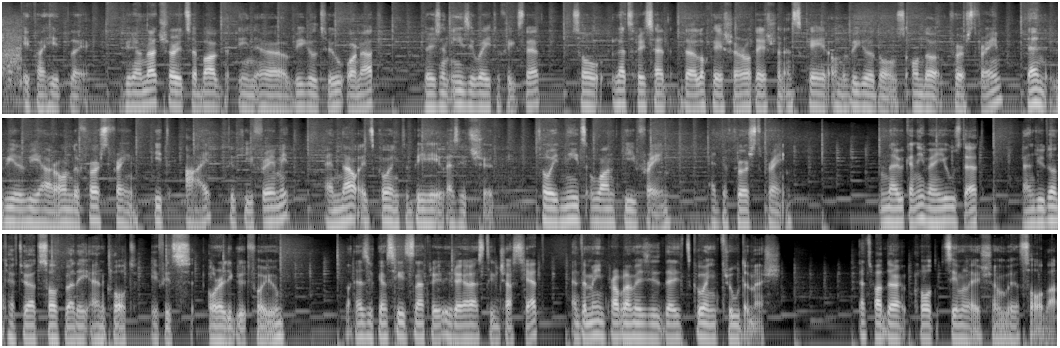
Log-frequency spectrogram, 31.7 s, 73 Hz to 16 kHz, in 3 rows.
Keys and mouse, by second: 0.5 space, 4.2 space, 6.5 alt+r, 6.8 alt+g, 7.6 click, 8.3 alt+r, 8.7 alt+g, 8.9 alt+s, 12.2 i, 15.6 space, 17.6 click, 22.0 click, 24.4 space, 26.2 space, 26.4 click, 27.3 click, 30.7 drag, 31.1 shift+drag.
